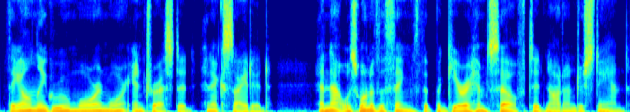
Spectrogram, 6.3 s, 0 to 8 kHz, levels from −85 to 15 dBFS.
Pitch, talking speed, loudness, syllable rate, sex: 100 Hz, 210 wpm, -18 LUFS, 6.1 syllables/s, male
